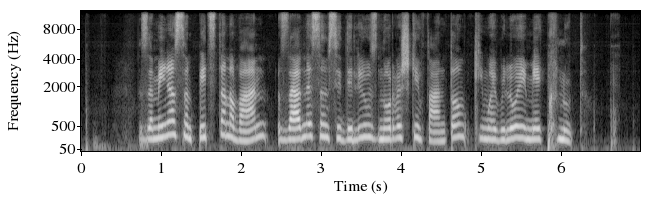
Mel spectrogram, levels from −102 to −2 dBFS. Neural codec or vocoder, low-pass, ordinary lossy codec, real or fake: codec, 24 kHz, 3 kbps, HILCodec; none; none; fake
